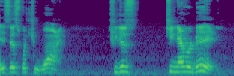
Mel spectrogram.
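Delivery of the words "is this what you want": ordinary talk, nothing marked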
